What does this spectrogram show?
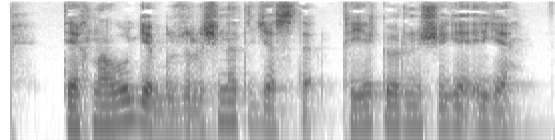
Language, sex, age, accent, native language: Uzbek, male, 18-24, Samarqand, Uzbek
